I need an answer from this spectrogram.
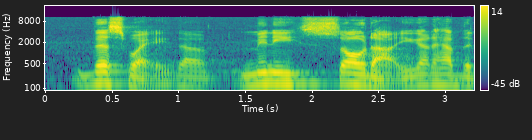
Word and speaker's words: Minnesota: pronounced this way the Minesota you got to have the D there is no T in Minnesota and then uh not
